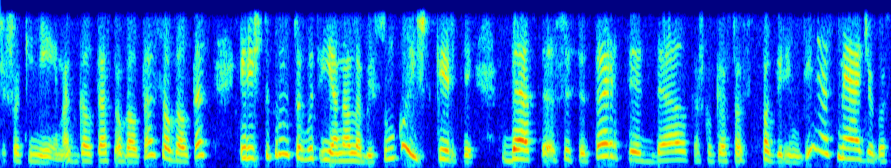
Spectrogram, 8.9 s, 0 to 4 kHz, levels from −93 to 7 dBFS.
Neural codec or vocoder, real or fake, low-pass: none; real; 3.6 kHz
